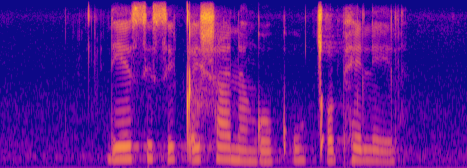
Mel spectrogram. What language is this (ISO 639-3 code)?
zul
